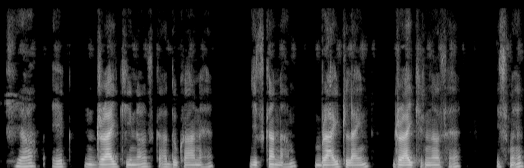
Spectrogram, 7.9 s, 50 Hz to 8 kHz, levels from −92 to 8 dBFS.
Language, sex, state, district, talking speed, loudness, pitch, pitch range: Hindi, male, Bihar, Muzaffarpur, 120 wpm, -23 LUFS, 120 Hz, 110-140 Hz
